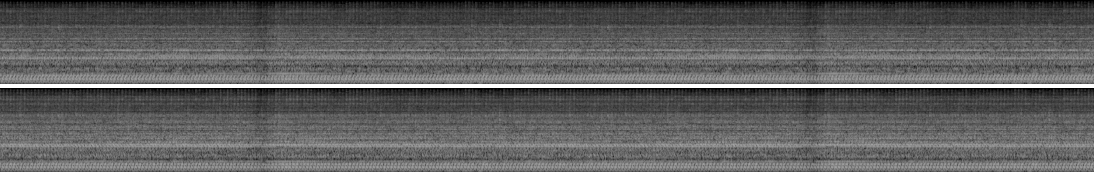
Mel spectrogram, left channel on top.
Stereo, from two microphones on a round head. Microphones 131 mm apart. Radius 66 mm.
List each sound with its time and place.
0.0 s an engine running: 10° right (ahead or behind), 1.7 m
